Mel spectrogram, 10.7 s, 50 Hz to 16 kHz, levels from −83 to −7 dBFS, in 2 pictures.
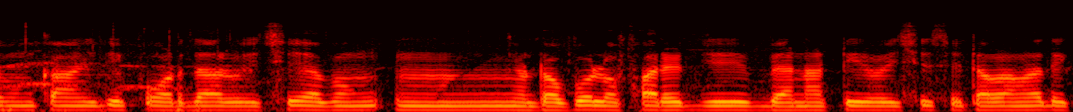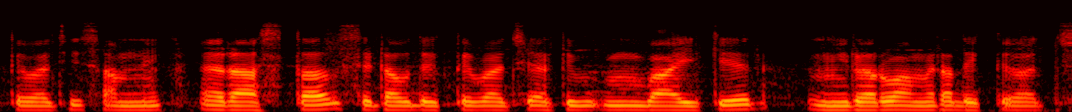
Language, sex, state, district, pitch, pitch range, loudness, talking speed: Bengali, male, West Bengal, Paschim Medinipur, 130 Hz, 130-135 Hz, -40 LUFS, 155 wpm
